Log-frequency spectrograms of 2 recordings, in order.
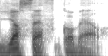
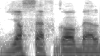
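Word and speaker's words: Joseph Goebbels: G O E B L E I think it is the spelling Joseph Gobel pronounced Ysef Gobel, right?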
